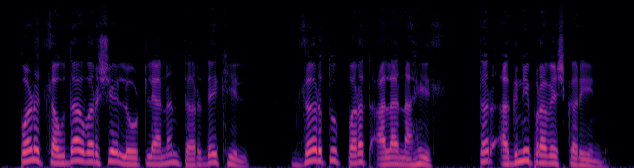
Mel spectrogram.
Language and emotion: Marathi, neutral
